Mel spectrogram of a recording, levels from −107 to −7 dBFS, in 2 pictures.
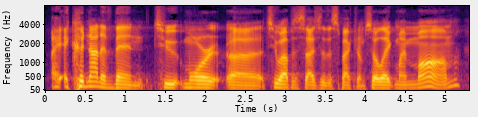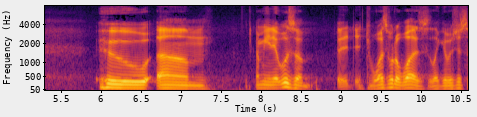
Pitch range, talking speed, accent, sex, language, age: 100-125 Hz, 205 wpm, American, male, English, 30-49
